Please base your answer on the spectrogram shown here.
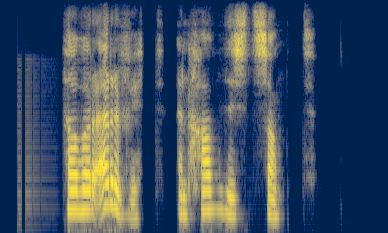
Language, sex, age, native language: Icelandic, female, 40-49, Icelandic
